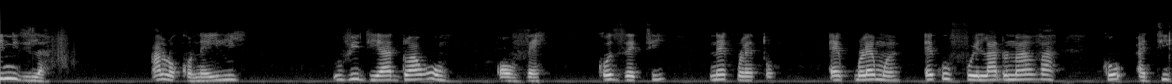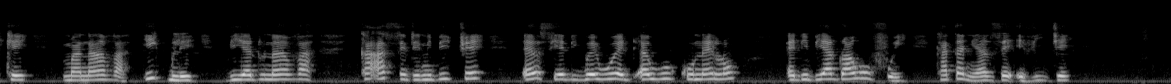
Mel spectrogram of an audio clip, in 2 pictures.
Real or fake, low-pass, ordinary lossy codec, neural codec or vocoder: real; 7.2 kHz; Opus, 64 kbps; none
